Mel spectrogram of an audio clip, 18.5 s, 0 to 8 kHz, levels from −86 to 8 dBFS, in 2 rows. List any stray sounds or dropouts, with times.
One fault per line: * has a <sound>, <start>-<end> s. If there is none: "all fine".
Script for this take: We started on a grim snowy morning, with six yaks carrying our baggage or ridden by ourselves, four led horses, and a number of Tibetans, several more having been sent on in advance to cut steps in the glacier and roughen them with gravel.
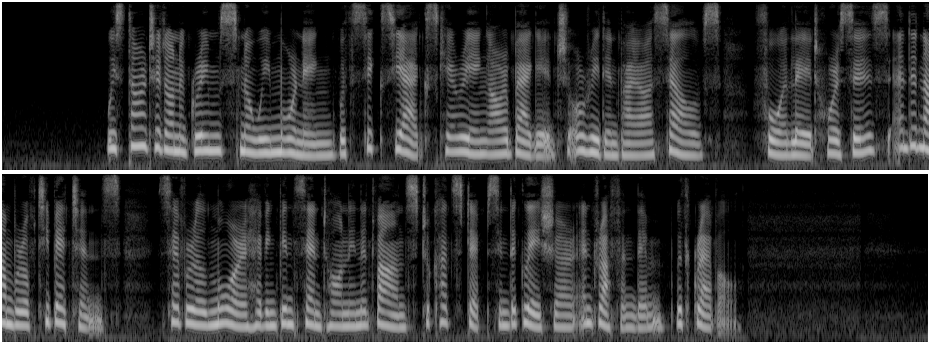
all fine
